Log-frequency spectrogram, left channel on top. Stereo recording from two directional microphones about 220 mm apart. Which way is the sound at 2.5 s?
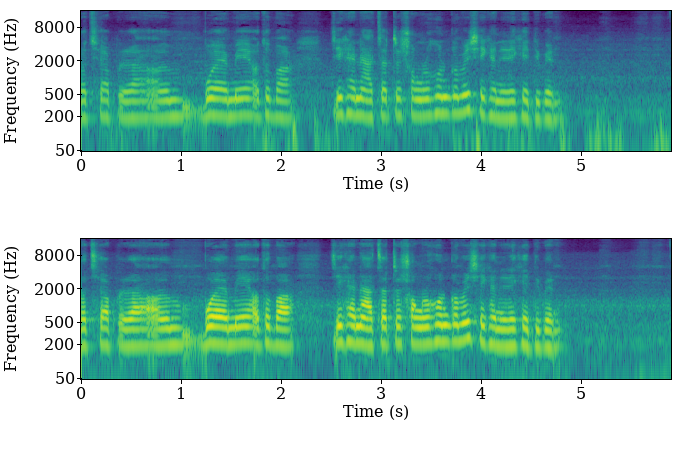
35° right (ahead or behind).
